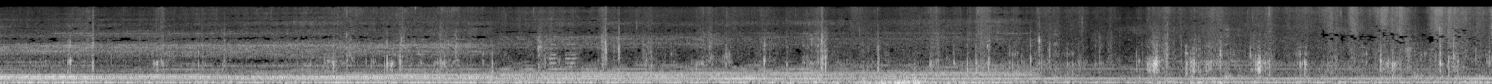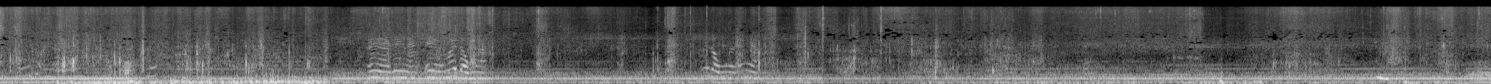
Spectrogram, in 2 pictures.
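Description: Small engine of a motorized rice-sowing machine running at a steady drone, with a low rumble for a couple of seconds past the middle.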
